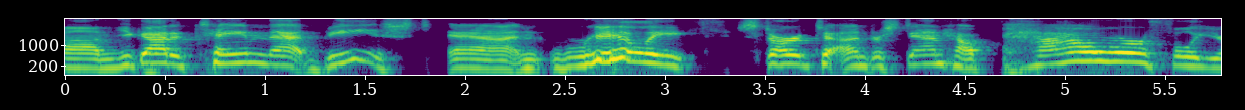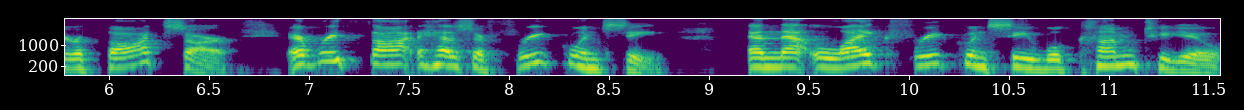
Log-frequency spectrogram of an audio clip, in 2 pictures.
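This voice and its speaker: A woman speaks in a normal speaking voice at a fairly slow pace, her pitch fairly high. Her intonation is lively, and the background is quiet. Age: 60s. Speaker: life coach. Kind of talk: interview.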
